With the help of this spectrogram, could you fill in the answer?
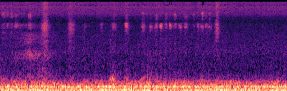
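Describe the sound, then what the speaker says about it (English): Pen scratching across paper while drawing a small soccer ball, a steady close scratchy stroking with short repeated marks over a constant low background hum, no talking. "So I'm going to draw my little soccer ball."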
